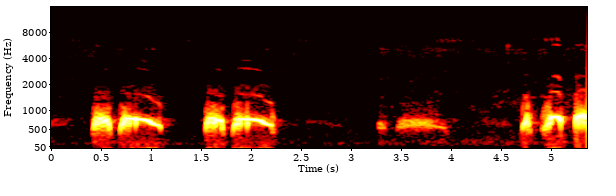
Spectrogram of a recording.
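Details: Spotted dove: two paired coos, a short note then a longer falling one, followed by a faint soft murmur and the start of another coo phrase.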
